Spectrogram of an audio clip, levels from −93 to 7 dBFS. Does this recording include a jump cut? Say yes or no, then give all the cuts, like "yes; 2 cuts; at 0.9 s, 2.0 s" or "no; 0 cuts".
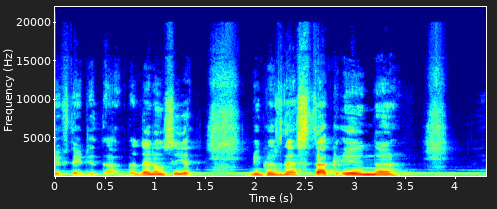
no; 0 cuts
